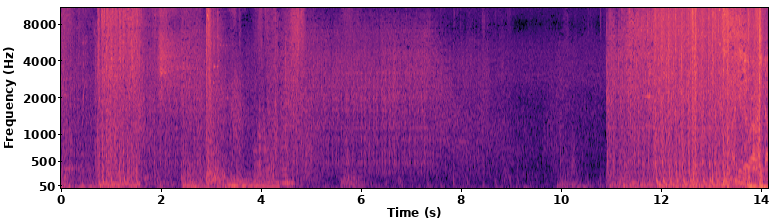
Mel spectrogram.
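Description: Dense bursts of video game gunfire from an Iron Banner match, rapid automatic shots crackling loudly and nearly continuously, easing off briefly in the middle before a sustained barrage returns.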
